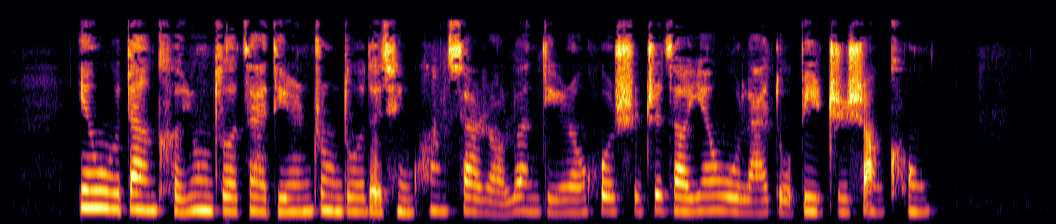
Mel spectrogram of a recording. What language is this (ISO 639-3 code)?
zho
